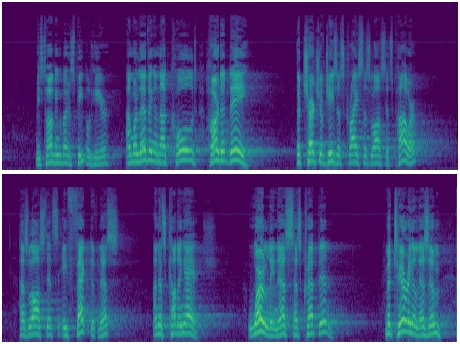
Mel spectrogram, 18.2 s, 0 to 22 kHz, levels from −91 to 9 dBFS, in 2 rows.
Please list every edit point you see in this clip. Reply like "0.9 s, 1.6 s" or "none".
2.4 s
